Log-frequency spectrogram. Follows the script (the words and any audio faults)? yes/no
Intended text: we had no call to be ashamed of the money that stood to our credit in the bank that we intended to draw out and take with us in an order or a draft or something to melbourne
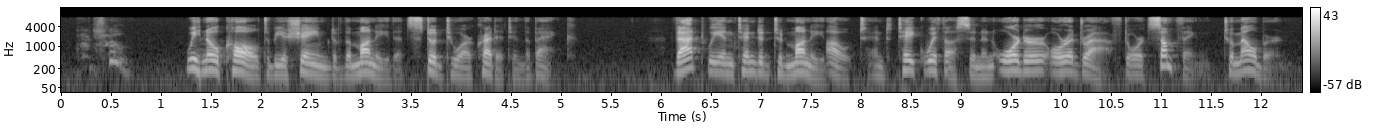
no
